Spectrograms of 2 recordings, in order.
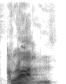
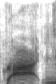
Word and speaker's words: Groton: Are you going to need to pronounce that, Carrie? It's Groton. – Groton. – Just imagine it being pronounced with an Australian accent. It's Groton.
